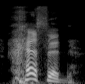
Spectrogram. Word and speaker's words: chesed: This word mercy is a translation of a Hebrew word chesed, which that I get at that in the back of your throat.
